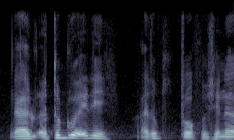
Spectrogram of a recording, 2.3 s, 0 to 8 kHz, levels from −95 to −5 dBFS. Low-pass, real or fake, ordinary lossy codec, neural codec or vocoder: 7.2 kHz; real; none; none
